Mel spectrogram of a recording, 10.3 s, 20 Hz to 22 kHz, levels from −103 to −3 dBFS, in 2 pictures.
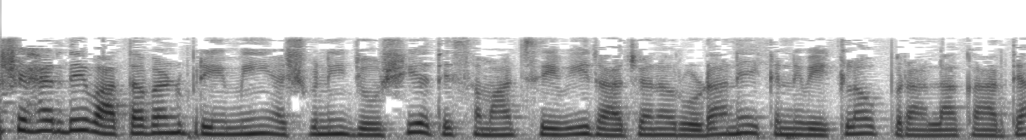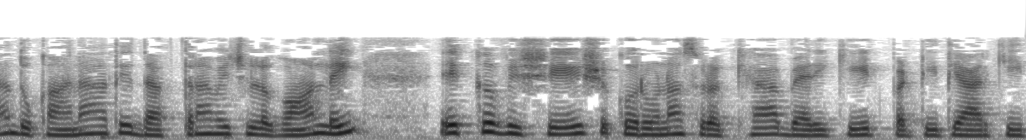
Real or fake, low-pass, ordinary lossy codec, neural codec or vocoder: real; 7.2 kHz; none; none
